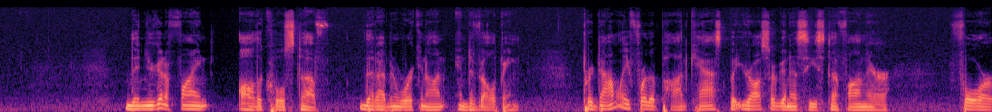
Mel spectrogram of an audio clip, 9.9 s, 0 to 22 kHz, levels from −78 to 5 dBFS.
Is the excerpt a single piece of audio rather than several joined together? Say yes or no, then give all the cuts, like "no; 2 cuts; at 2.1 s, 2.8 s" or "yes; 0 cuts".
yes; 0 cuts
